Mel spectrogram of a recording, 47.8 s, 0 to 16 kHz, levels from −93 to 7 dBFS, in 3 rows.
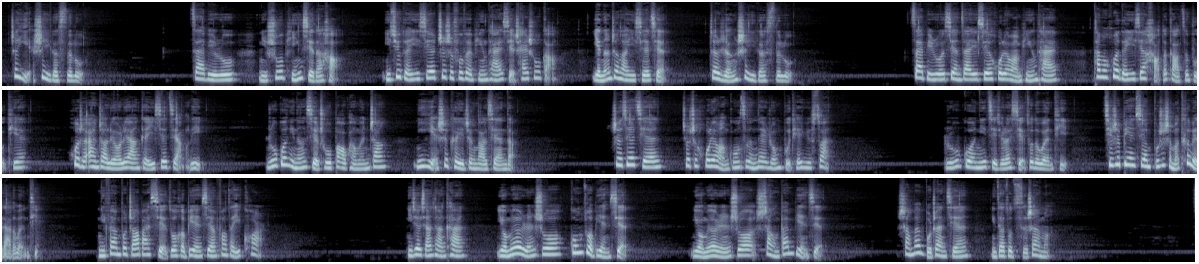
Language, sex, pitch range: Chinese, female, 185-300 Hz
